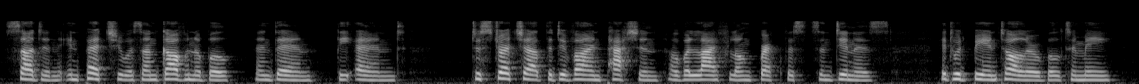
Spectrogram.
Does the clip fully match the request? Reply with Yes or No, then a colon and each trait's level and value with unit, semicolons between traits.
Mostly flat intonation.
Yes: narrow, 2.2 semitones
